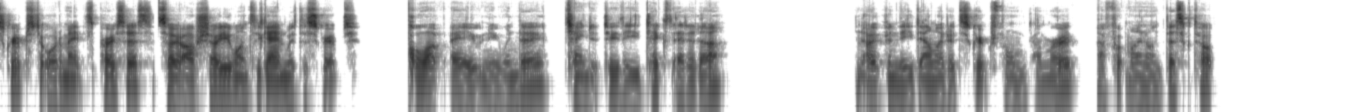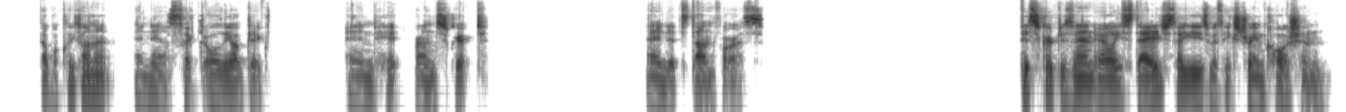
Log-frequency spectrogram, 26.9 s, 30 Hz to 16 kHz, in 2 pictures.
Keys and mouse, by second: 3.4 space, 4.8-6.5 drag, 7.8 click, 15.3 click, 21.5 space.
